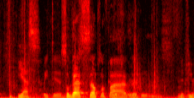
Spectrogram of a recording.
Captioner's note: speaking quietly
